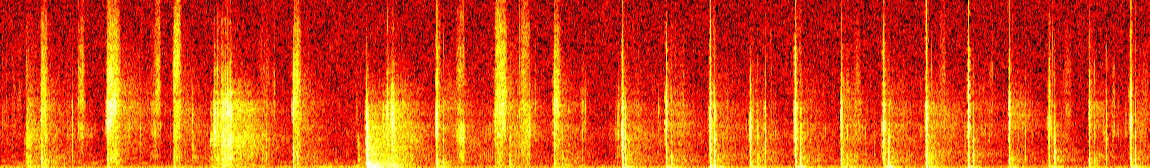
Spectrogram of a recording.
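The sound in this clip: Footsteps going down a flight of stairs: many crisp, evenly spaced taps in a steady walking rhythm, heard alone with no talk.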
